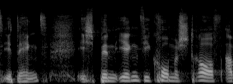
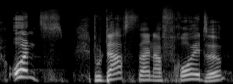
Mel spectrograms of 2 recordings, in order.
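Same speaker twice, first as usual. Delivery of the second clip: slow, much louder, ringing out; loud preaching; 6 semitones higher, 8 dB louder, slower than usual. Real, not acted. Preacher calling the church to show joy, loud and slow. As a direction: preach it with full force. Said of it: "Entschuldigung, wenn ich ein bisschen laut bin".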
